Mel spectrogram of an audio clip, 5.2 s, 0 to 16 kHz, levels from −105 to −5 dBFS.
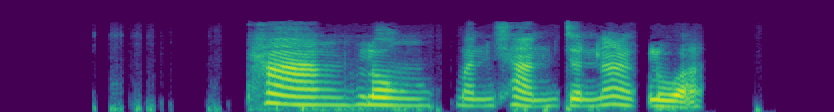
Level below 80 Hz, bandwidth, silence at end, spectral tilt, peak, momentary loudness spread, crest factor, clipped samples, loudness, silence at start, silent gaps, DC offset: -52 dBFS; 7.8 kHz; 0.85 s; -5.5 dB/octave; -2 dBFS; 14 LU; 20 dB; under 0.1%; -19 LUFS; 0.7 s; 1.07-1.28 s, 1.43-1.53 s, 3.98-4.04 s; under 0.1%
